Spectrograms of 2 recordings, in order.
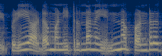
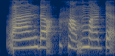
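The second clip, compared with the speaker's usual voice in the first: put-on small, whiny child voice; refusing child; 3 semitones higher than usual. Child refusing to sleep beside aunt, whining. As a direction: refuse in a little child's whine.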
